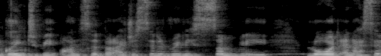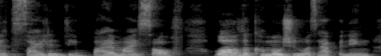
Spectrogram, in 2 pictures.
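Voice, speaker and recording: Earnest woman sharing a prophetic dream. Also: fairly high pitch. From South Africa. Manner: earnest, conversational, with frequent fillers and restarts.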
